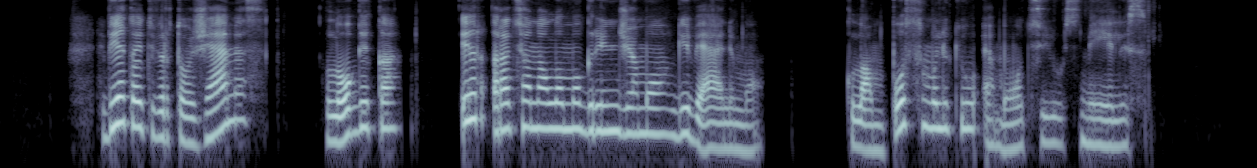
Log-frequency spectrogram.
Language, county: Lithuanian, Panevėžys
